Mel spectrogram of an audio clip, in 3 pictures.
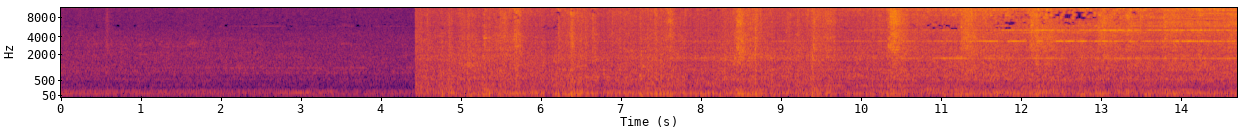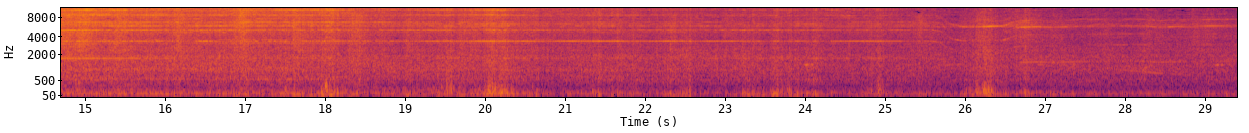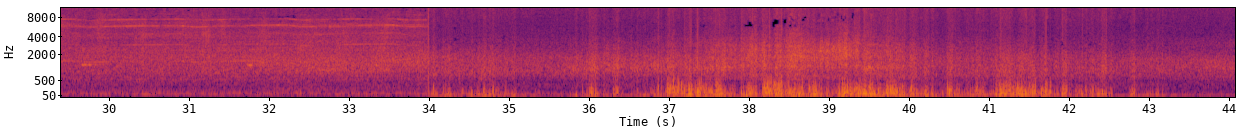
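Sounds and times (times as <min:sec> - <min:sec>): freight train rumble: 0:00.0 - 0:44.0
high wheel squeal: 0:04.4 - 0:34.0.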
